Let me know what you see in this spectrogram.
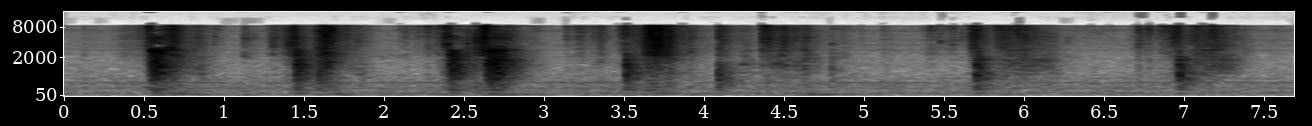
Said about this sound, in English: I like to remove the seeds from the bell peppers as I'm chopping them because they're a little bit hard and crunchy. They also have a bit of a bitter flavor.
